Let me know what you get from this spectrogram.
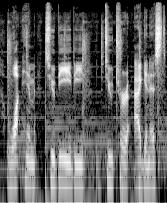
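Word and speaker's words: deuteragonist: Like, I obviously want him to be the deuter agonist of the series, which I just recently found out is how you say that word.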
